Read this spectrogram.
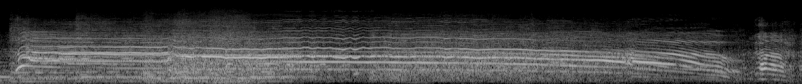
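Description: A teenage boy screams loudly and at length.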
